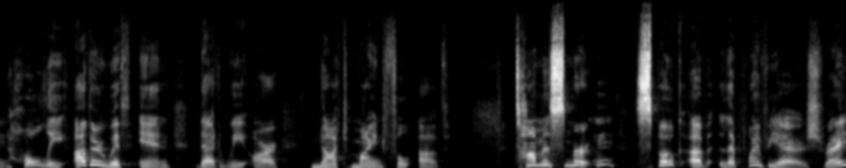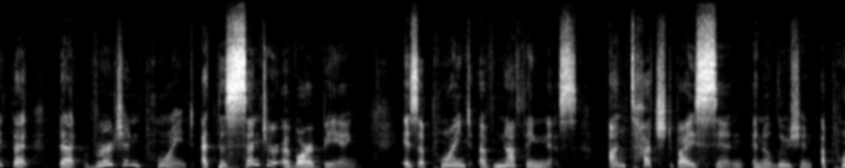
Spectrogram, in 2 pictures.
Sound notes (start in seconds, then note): none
